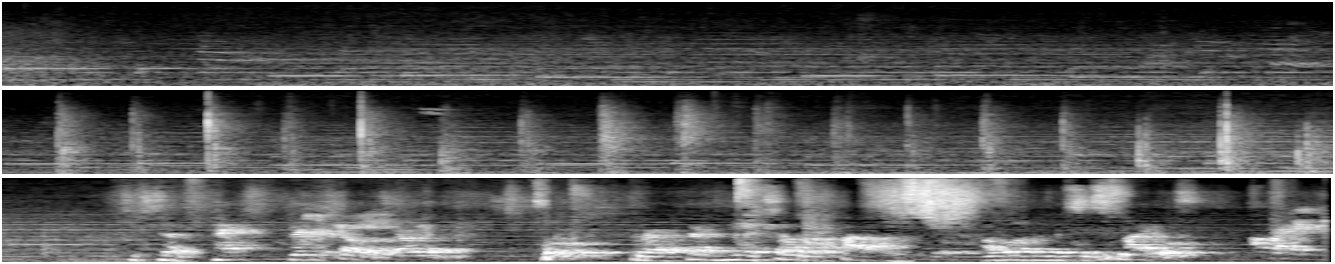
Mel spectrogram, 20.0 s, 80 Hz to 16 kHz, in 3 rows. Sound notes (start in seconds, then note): 1.2 mysterious music; 4.5 birds chirping; 6.9 mysterious music continues; 9.3 footsteps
